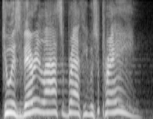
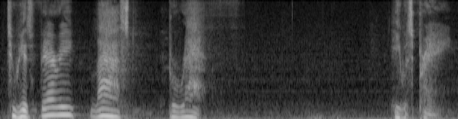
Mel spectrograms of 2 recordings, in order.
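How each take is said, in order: First: Loud, raised preaching cry; high, loud pulpit emphasis; forceful proclamation. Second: Slow, low and very soft; quiet, weighty, broken into slow phrases; hushed solemnity. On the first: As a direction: drive it home in one unbroken burst. Forceful repeat of the hushed statement. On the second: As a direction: let it fall away with long pauses. Hushed first take, then forceful repeat. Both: Real, not acted.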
